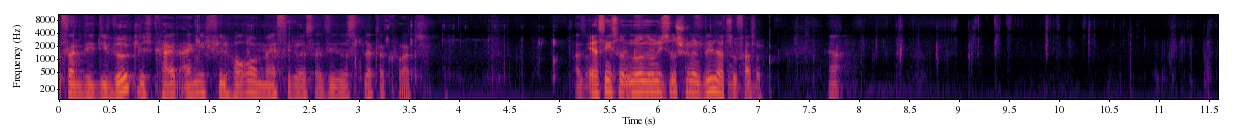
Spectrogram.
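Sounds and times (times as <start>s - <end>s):
speech: 0.0s - 3.9s, 5.2s - 8.0s
crunchy mouth noise: 0.0s - 11.5s
low hum: 0.0s - 11.5s
wet chewing and lip smacking while eating: 0.0s - 11.5s.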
